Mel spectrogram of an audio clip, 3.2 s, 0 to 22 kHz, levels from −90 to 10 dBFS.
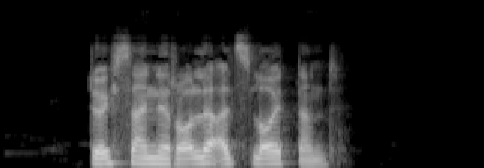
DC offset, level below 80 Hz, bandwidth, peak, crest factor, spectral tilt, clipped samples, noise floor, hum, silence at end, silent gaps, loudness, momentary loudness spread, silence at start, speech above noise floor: under 0.1%; -58 dBFS; 9.4 kHz; -2 dBFS; 16 dB; -6 dB/octave; under 0.1%; -75 dBFS; none; 1.05 s; none; -16 LUFS; 12 LU; 0.6 s; 60 dB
